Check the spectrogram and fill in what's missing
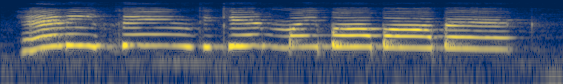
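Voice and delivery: put-on very high, slow toddler voice; squeaky baby voice. Old guy on the wall to the kids, very high slow plea. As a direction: plead like a tiny child. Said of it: "he's like".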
